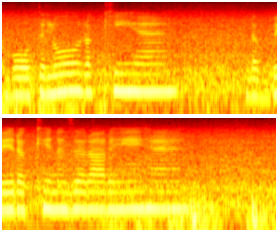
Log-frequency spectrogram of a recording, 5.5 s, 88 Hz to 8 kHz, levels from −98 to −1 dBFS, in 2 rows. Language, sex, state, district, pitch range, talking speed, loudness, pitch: Hindi, female, Punjab, Kapurthala, 205-220 Hz, 100 wpm, -16 LUFS, 210 Hz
